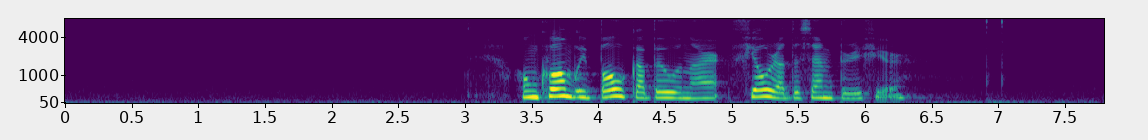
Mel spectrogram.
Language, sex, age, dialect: Faroese, female, 15-35, Suðurstreymoy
